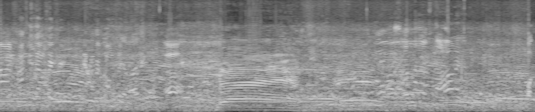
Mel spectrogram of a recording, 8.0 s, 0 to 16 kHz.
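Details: Sahiwal bulls and calves for sale at Aftabganj market, Dinajpur, Bangladesh, 2 September 2025. Several overlapping moos of varying pitch follow one another across the clip, set against a steady hubbub of people and more distant cattle.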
